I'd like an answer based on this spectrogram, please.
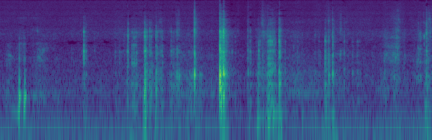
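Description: Clear plastic DVD case being handled and opened, a string of light plastic clicks and crackles with one sharper click about two seconds in.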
